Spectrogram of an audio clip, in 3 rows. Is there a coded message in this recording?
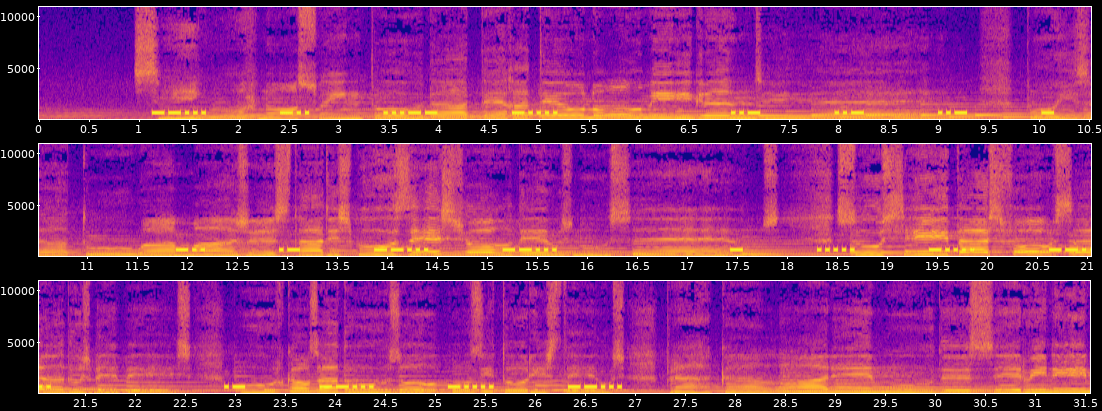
Yes: Morse code (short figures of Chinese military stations) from 1.1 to 26.9 s, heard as a keyed tone, machine-sent, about 29 wpm, spaced as for 10 wpm, 750 Hz. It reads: 7836 2220 8177 0567 1767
